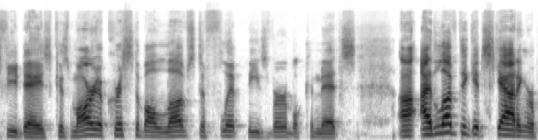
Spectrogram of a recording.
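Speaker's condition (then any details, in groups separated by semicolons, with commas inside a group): No condition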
